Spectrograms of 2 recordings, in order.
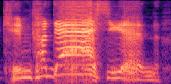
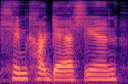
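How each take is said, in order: First: It is said with an exaggerated Boston accent. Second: It is said with a plain, unmarked accent. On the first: "she does this fake Boston accent" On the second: "instead of saying like"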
